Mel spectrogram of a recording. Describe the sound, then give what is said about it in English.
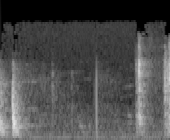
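Knocks land on the door of a ground-floor apartment in a tenement hideout, a few dull, spaced raps over a quiet background. “Resuming his guise of Clark Kent, he knocks at the door of the ground floor apartment.”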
